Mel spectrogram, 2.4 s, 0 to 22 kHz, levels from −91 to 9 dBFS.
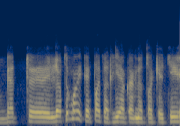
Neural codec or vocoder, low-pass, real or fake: codec, 16 kHz, 2 kbps, X-Codec, HuBERT features, trained on general audio; 7.2 kHz; fake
